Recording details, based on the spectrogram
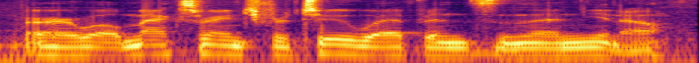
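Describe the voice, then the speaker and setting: A man's voice: sits low, fairly even intonation, fairly quick, a little mellow, slight background noise. A man acting as game master in a casual tabletop wargame session, thinking aloud in an easygoing way.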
